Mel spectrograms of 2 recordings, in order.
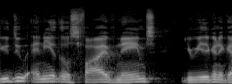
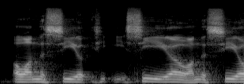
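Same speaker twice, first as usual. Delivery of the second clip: plain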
